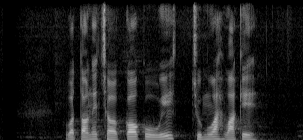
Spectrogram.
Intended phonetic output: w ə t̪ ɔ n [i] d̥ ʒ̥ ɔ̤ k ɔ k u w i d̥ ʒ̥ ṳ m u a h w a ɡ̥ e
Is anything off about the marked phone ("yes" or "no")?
yes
